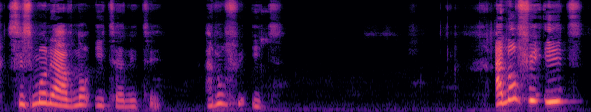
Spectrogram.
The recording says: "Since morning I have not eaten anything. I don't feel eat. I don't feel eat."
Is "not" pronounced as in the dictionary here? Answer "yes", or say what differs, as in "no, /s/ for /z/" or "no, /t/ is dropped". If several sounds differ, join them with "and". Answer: yes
